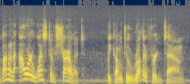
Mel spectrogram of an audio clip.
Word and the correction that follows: Rutherfordton: Okay, Rutherfordton, actually, is the way they pronounce that.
